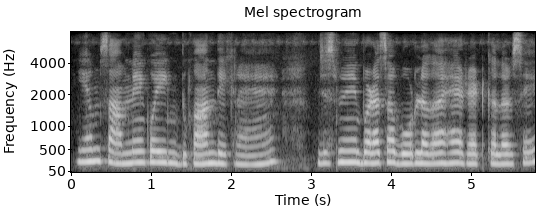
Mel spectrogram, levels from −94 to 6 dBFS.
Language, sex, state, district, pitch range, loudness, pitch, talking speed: Hindi, female, Chandigarh, Chandigarh, 210-235 Hz, -16 LUFS, 220 Hz, 175 wpm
